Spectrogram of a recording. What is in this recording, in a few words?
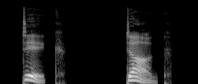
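"dig", English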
